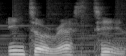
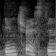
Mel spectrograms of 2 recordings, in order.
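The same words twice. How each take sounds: First: Each syllable is said clearly and separately. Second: The syllables are run together quickly. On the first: The speaker calls it right. "I got to break up my syllables" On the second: The speaker calls it wrong. "Not interesting, no"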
